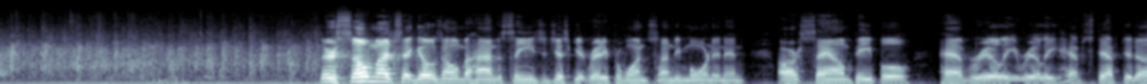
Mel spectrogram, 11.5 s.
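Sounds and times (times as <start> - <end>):
audience applause: 0.0 - 3.8
low electrical hum: 0.0 - 11.4
speech: 3.2 - 11.4.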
